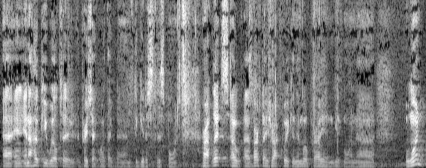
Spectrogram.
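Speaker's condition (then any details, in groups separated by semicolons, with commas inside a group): No condition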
